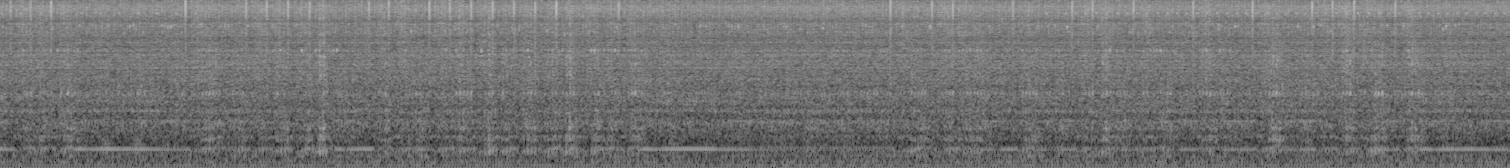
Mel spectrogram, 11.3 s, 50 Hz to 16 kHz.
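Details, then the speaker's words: 2007 Dodge Grand Caravan idling rough: uneven beat with occasional stumble; misfire from a spark plug wire's damaged boot arcing to the engine block. "oh it's a plug wire look at that see that hogwired arcing the boots damaged"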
